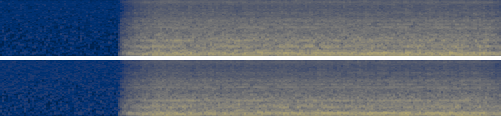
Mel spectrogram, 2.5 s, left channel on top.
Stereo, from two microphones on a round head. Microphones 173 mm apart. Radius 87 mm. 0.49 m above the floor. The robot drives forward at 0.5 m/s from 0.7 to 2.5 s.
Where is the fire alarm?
No fire alarm in this recording.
